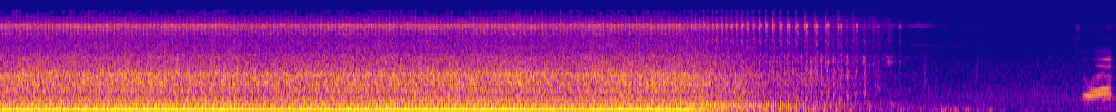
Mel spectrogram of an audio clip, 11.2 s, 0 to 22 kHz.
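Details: Craftsman Eager 1 22" self-propelled mower, Tecumseh 5.5HP engine, after carburetor rebuilt from five parts carburetors and governor adjusted back slightly: strong steady single-cylinder beat for about seven seconds, then even wind-down and stop; normal running.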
